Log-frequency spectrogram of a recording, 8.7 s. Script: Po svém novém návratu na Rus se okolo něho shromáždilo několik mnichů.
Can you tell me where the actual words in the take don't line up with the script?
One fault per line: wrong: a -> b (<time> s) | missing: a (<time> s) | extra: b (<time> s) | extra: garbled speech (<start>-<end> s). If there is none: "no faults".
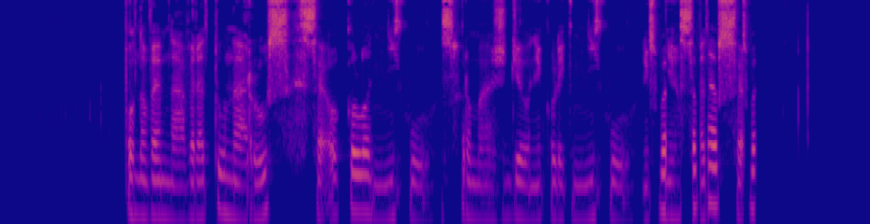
missing: svém (1.4 s)
wrong: něho -> mnichů (3.7 s)
extra: garbled speech (6.4-7.6 s)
